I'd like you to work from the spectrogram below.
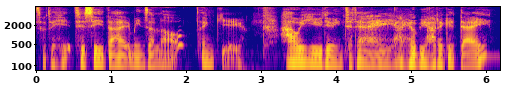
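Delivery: soft speaking. Thanking someone and asking how their day went: soft speaking. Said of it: "even when I'm soft speaking like this".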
